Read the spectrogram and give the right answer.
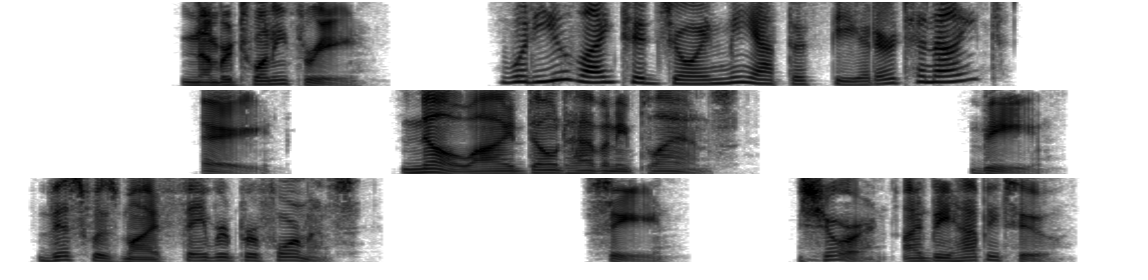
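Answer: C: Sure, I'd be happy to.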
